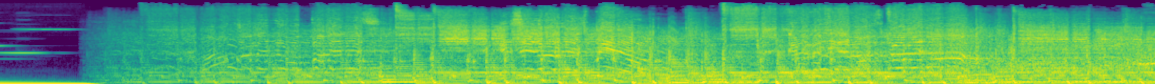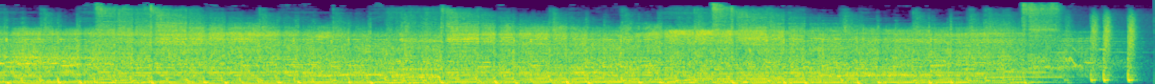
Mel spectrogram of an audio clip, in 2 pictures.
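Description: A full-band song plays steadily and loud for the whole stretch, dense with sustained tones and instruments, with no talking over it, ending abruptly.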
